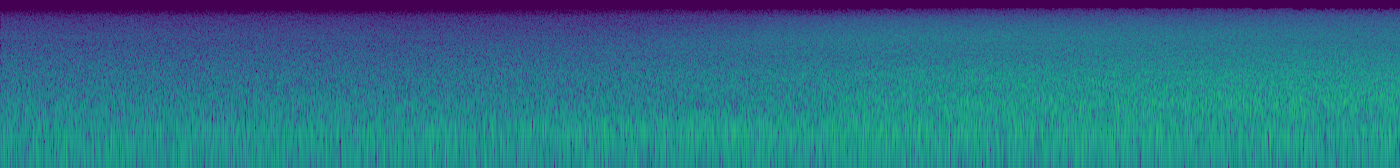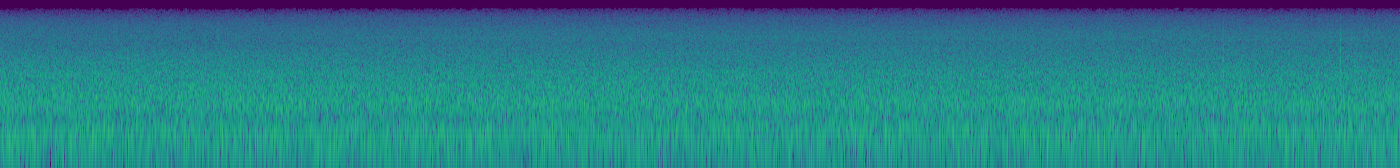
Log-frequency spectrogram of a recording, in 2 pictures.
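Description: Waterfall rushing steadily, growing louder and brighter about eight seconds in and then holding level.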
